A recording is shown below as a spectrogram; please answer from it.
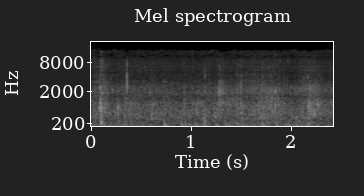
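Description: Paddles and river water knocking and splashing irregularly against an inflatable raft, a scatter of small knocks over a soft water hiss.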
